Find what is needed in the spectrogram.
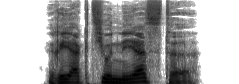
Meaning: inflection of reaktionär: 1. strong/mixed nominative/accusative feminine singular superlative degree 2. strong nominative/accusative plural superlative degree
- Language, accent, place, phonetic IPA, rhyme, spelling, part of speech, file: German, Germany, Berlin, [ʁeakt͡si̯oˈnɛːɐ̯stə], -ɛːɐ̯stə, reaktionärste, adjective, De-reaktionärste.ogg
